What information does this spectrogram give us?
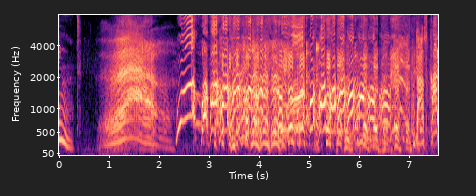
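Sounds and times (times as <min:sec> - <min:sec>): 
voice imitating a lion's roar: 0:00.8 - 0:02.4
laughter: 0:01.7 - 0:07.5.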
